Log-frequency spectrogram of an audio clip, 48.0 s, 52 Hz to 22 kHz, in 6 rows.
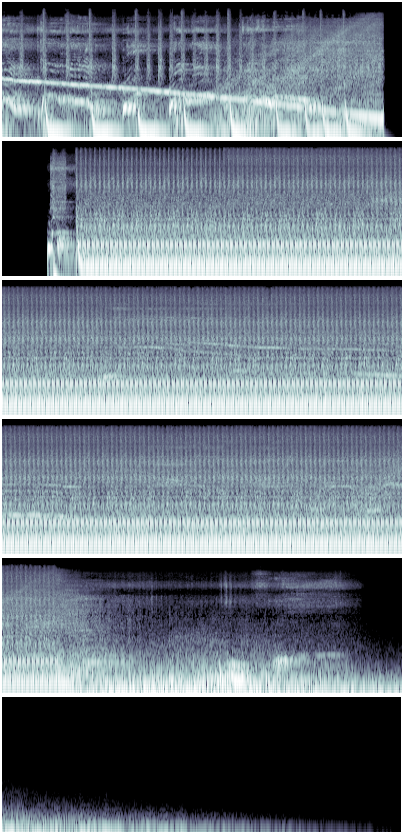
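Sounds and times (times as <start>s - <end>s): extremely fast electronic kicks: 2.8s - 7.7s, 8.9s - 35.1s
falling pitched sweep: 9.5s - 34.4s.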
